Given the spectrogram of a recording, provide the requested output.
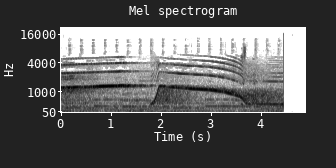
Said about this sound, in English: What is that? That is a piha. I don't know. It's a bird of some sort, I'm assuming.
